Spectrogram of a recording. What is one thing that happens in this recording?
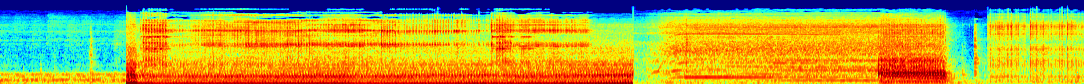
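A cordless drill whirs in bursts as it drives screws.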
